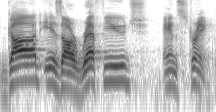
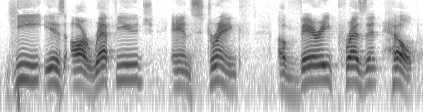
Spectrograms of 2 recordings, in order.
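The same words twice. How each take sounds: First: Each word slowly weighed, a little louder; slow scripture reading. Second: Drawn-out words, every one leaned on; slow emphatic restatement. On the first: Preacher opens verse one to the church, slow solemn reading. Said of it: "Verse one". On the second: Preacher repeats the verse to the congregation, slow and emphatic. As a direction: spell it out slowly for the room. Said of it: "preacher restates the verse". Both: Shown as a demonstration.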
